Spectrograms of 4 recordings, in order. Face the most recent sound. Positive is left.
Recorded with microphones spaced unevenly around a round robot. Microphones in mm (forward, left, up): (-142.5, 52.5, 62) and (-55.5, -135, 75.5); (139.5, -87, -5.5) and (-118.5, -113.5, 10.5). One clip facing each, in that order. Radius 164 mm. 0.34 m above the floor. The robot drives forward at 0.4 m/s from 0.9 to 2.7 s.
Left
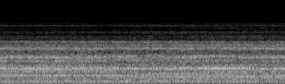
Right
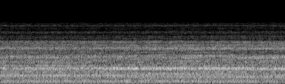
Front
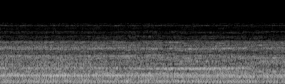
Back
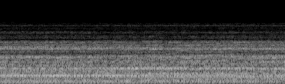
turn(degrees=-175)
